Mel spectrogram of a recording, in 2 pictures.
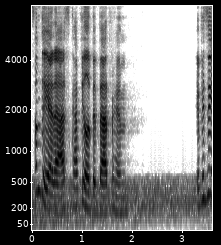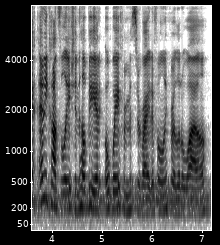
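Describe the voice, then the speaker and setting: A woman's voice: lowish voice, expressive, quick pace, background noise, natural voice. A woman voicing a wry, observant female designer who narrates a visual novel in a dry, reflective manner. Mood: exasperated.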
